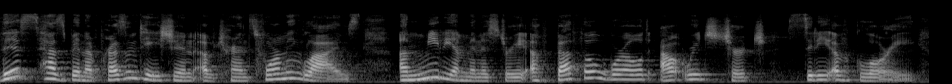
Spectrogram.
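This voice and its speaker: The speech moves at a fairly slow pace, with lively intonation. It's a normal speaking voice. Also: woman, medium pitch for a woman. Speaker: ministry announcer. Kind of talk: scripted announcement.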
